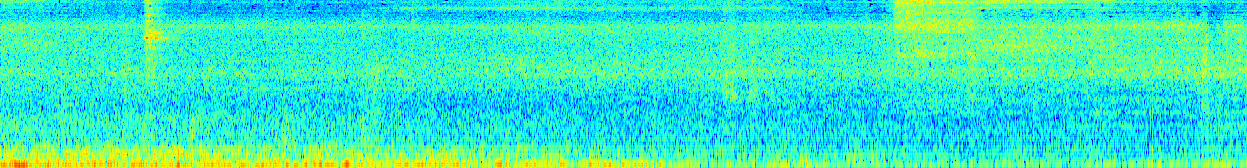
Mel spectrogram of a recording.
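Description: ScotRail electric multiple unit running along an underground platform, its low rumble slowly fading as it pulls away. A short burst of high hiss comes about nine seconds in.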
